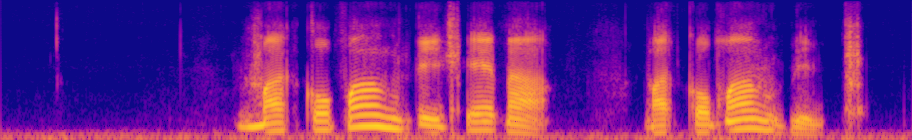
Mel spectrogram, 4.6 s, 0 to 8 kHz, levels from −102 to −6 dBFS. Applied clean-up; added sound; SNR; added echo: neural diffusion model UNIVERSE++.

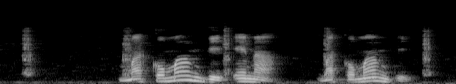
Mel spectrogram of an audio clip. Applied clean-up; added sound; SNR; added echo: classical method log-MMSE.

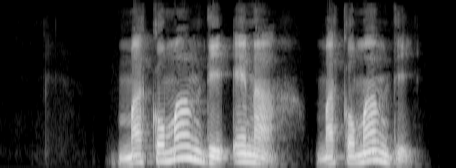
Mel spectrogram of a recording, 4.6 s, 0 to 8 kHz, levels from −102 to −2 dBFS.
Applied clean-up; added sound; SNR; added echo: none; none; none; none.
